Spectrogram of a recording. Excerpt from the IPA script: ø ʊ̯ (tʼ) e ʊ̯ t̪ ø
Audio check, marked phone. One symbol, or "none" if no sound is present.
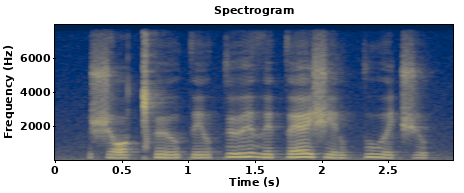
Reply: t̪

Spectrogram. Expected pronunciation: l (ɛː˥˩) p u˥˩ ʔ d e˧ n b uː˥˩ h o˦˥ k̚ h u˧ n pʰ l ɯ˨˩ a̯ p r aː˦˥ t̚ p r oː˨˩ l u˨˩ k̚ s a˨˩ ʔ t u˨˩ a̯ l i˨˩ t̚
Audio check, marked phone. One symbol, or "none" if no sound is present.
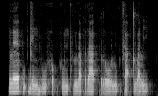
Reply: ɛː˥˩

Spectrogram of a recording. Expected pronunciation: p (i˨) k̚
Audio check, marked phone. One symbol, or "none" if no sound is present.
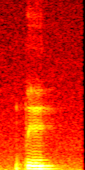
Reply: i˦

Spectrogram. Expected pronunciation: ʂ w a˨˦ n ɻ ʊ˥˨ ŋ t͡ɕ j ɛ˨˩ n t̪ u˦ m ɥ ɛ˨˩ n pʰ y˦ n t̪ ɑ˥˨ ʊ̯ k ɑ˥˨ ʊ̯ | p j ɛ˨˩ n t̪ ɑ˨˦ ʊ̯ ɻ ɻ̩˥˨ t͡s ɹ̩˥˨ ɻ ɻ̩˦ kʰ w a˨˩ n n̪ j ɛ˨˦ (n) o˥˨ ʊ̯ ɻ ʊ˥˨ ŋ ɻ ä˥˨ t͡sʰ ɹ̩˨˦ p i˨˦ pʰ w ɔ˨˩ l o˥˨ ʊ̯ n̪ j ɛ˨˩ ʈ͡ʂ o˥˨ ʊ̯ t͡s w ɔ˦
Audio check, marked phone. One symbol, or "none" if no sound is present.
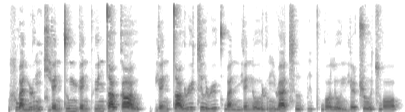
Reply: n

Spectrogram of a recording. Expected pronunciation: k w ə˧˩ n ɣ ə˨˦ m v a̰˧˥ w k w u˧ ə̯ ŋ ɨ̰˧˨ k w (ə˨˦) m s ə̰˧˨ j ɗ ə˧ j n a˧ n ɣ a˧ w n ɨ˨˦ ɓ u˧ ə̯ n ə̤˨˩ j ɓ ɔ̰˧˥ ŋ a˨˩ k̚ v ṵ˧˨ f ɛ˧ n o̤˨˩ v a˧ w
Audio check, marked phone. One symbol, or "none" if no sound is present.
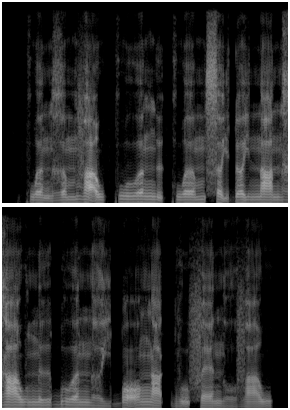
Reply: ə˨˦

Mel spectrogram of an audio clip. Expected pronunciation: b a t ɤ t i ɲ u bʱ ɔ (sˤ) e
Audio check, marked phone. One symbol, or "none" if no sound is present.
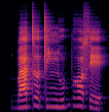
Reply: s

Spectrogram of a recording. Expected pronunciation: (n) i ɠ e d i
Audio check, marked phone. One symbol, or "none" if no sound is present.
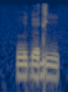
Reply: n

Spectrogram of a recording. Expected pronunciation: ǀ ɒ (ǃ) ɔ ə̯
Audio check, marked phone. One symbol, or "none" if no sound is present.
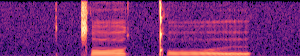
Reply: ǃ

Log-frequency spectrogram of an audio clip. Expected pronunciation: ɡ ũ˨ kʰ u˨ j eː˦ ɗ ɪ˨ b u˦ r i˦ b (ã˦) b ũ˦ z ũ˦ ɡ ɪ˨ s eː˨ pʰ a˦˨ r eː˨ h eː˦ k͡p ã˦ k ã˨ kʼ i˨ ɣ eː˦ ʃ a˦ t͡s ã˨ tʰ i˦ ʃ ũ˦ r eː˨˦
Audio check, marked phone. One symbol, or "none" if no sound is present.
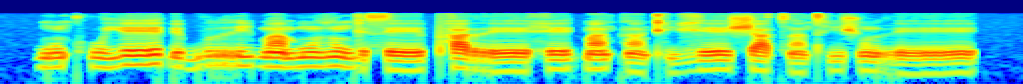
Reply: ã˦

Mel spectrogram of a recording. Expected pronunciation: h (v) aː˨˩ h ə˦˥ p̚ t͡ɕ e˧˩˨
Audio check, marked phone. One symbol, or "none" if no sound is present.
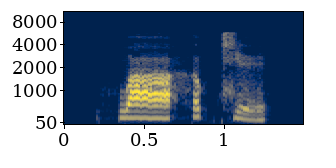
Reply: w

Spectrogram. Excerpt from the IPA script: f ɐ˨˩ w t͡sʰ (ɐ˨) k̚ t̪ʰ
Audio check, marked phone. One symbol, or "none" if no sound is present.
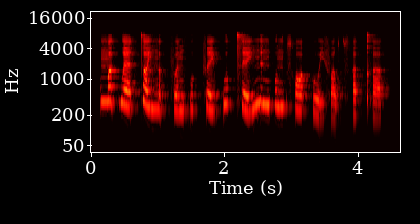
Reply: ɐ˨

